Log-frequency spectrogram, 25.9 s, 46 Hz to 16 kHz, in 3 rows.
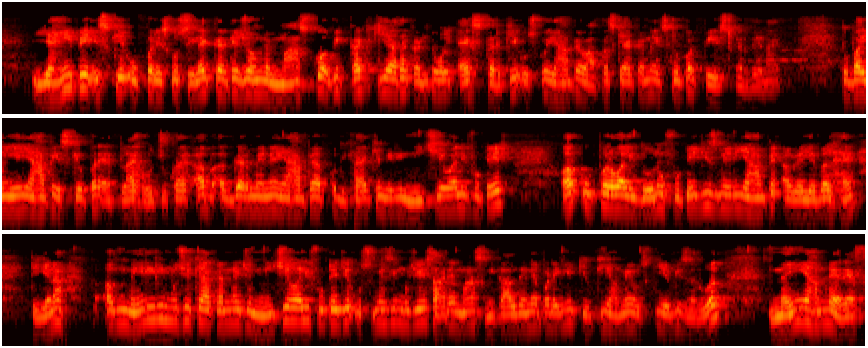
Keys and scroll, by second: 6.4 ctrl+v, 20.9 m.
